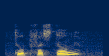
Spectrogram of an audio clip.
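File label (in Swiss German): "hopfestang", Alsatian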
